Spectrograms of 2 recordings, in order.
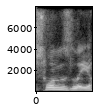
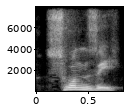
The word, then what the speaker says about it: Swansea: Sometimes I say Swansley, I think, but I know it is Swansea.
